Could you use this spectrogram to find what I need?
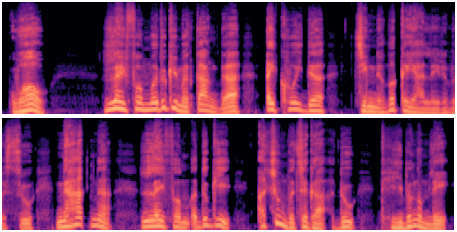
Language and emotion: Manipuri, surprised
